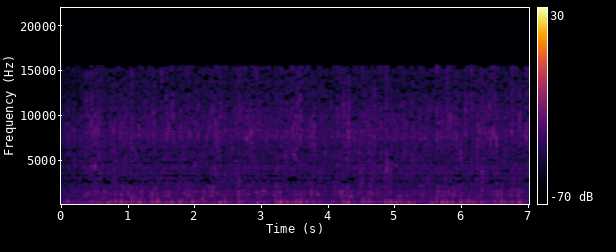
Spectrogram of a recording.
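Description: Water pouring from a bamboo spout at a spring, splashing steadily.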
